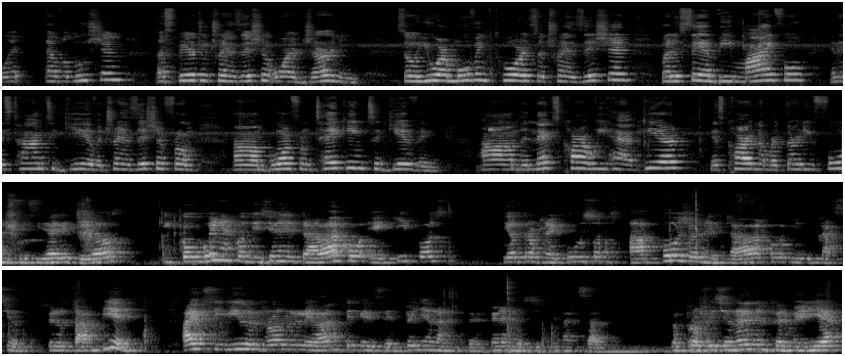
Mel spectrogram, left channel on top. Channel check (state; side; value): different; both; correlation 0.00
